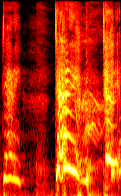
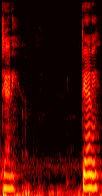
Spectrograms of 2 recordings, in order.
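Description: First: Calling his name, climbing to a high yell; re-enacted frantic shouting; panicked calling. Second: Softly calling a name to wake someone; tentative calling. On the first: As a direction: escalate to a loud, high-pitched wake-up cry. Retelling escalating attempts to wake husband. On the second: Retold or imitated. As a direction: try his name quietly, without alarm. First gentle attempt to wake husband.

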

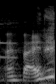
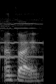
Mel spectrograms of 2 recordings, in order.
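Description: First: Said in the usual way. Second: Squeaky, much higher, laughing I'm fine; choked-up laughing denial; laughing through emotion. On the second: Real, not acted. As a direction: insist you're fine while cracking up. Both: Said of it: "No, I'm not".

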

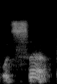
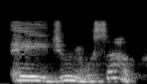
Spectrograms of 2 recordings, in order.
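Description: First: Very soft, nearly whispered question; imitated grandmother, voice dropped right down; hushed questioning. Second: Grandmother's high, lifted hello; imitated upbeat grandma on the phone; cheery phone greeting. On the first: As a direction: gently check on someone who went quiet. Grandmother asks after he went quiet. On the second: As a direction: greet your grandson brightly, voice rising sharply.

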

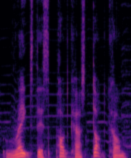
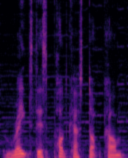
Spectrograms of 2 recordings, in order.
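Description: Both takes have the same delivery.

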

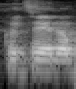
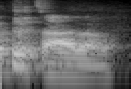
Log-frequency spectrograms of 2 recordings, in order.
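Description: First: Said in the usual way. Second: "potato" with a broad ah in the middle; British pronunciation. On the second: Shown as a demonstration. Co-host joking about pronunciation, "potato" said po-TAH-to.

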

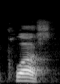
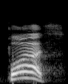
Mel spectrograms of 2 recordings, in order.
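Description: First: Said in the usual way. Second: Loud, high-pitched PLUS; raised-voice repeat. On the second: Retold or imitated. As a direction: say PLUS louder and higher to get through headphones. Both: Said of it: "why are you yelling?".

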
